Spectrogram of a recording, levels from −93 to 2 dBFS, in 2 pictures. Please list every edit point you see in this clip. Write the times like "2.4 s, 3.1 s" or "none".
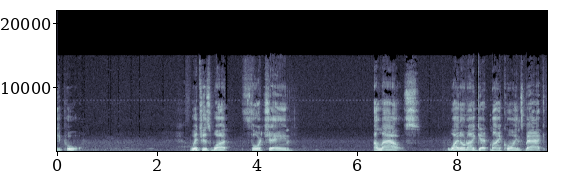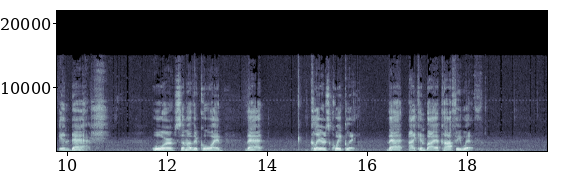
7.7 s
